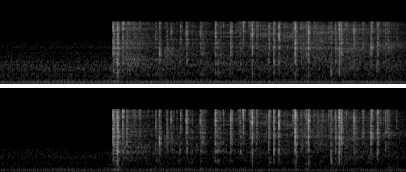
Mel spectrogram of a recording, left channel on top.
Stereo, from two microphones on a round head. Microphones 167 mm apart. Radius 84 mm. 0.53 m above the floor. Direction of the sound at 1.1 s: 35° right (ahead or behind).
